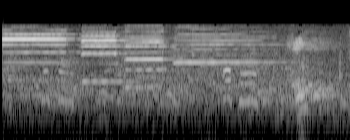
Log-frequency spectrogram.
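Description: Harmonica playing a slow tune in long held notes, moving from note to note in steps. A few words are spoken near the end.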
